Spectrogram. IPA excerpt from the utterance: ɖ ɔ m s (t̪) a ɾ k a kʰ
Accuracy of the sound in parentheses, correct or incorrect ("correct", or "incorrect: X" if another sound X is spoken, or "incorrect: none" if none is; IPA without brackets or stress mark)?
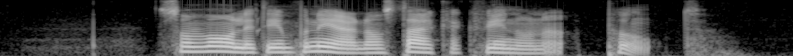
correct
